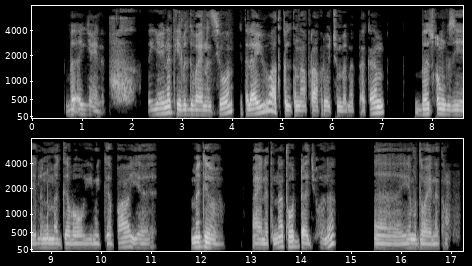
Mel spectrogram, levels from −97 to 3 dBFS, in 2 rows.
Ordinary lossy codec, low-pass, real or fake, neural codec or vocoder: MP3, 32 kbps; 7.2 kHz; real; none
